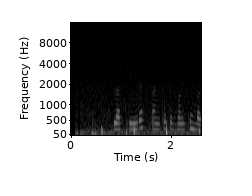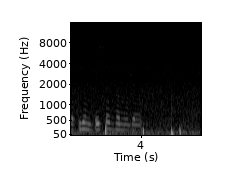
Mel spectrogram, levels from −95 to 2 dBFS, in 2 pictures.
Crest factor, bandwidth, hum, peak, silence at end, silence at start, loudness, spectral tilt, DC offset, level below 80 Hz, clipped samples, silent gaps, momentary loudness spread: 24 dB; 8.8 kHz; none; -32 dBFS; 0.05 s; 0.05 s; -57 LUFS; -9 dB/octave; under 0.1%; -62 dBFS; under 0.1%; none; 12 LU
